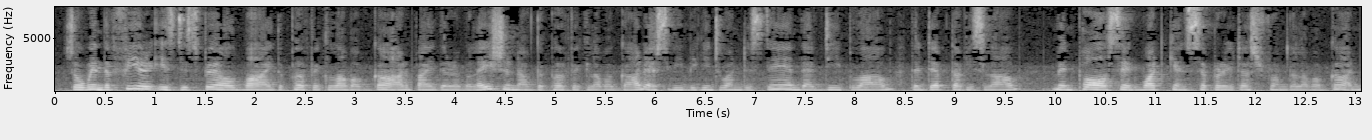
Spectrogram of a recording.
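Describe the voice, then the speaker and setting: A woman preaching in a mid-range voice, steady and deliberate. She circles back to key phrases and stresses them. A faint hiss sits under the recording. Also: medium pitch, poor audio. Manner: measured, repeats key phrases for emphasis. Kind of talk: sermon teaching.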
